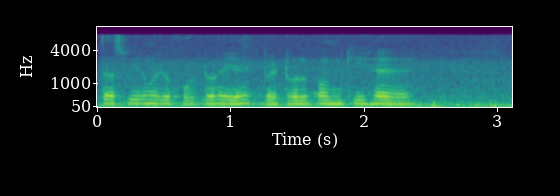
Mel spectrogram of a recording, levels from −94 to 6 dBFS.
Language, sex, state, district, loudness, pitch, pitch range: Hindi, male, Chhattisgarh, Raipur, -14 LUFS, 150 Hz, 140-155 Hz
